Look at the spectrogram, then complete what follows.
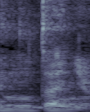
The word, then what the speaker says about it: Montaigne: nom de Michel de Montaigne donc philosophe français du 16e siècle dont le nom à mon avis se prononçait montagne et par exemple j'ai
